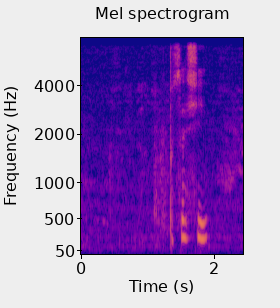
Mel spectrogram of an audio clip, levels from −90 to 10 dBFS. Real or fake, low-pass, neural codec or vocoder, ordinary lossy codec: fake; 7.2 kHz; codec, 16 kHz, 16 kbps, FreqCodec, larger model; none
